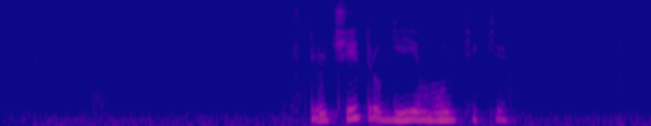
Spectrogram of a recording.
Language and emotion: Russian, sad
